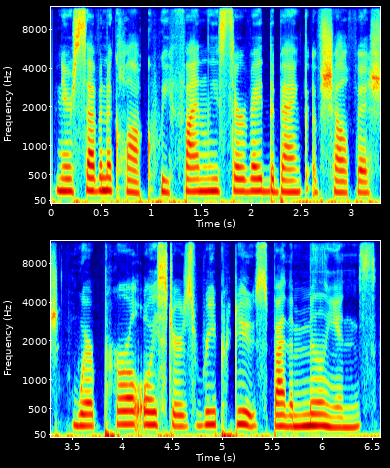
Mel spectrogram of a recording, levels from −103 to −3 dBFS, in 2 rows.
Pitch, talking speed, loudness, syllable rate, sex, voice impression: 205 Hz, 155 wpm, -16 LUFS, 4.6 syllables/s, female, feminine, adult-like, tensed, clear, slightly halting, intellectual, calm, friendly, kind, modest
